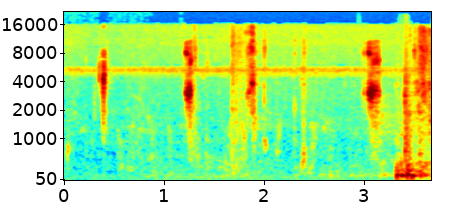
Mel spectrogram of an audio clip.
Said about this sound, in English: Okay, something definitely just bumped the boat. Stupid cock-blocking fish.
